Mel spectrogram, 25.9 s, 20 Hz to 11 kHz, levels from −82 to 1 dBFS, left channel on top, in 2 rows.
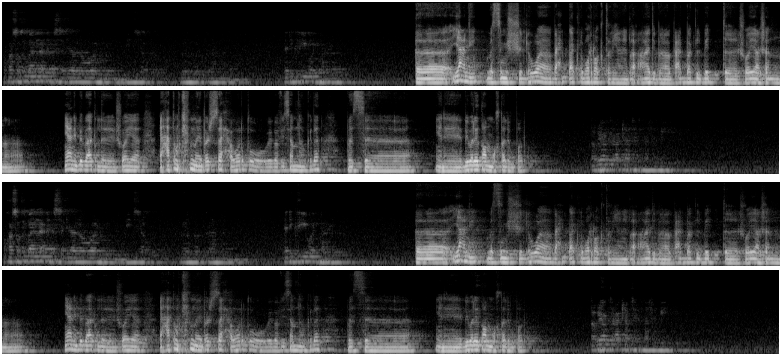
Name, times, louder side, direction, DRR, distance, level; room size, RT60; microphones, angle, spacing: voice 1, 0.0-2.5 2.9-4.0 4.7-5.6 22.8-24.1, equal, 55° right, -3 dB, 7.5 m, -43 dB
voice 2, 6.9-13.4 14.0-19.8 20.2-21.7, left 2 dB, 50° left, 9 dB, 1.1 m, -23 dB
27.0 x 25.5 x 7.5 m, 1.2 s
head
